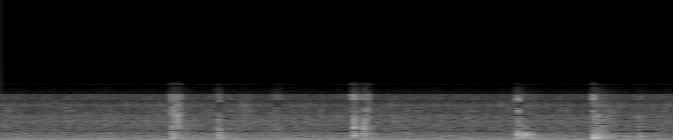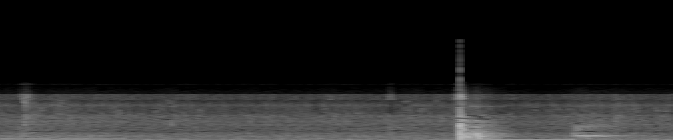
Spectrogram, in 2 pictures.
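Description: Metal spoon scooping and tapping between a plastic tub and a stainless steel mixing bowl: about six sharp clinks spread over the first half, then one loud clank with a short ring near the end. A low steady hum stops about halfway through.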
